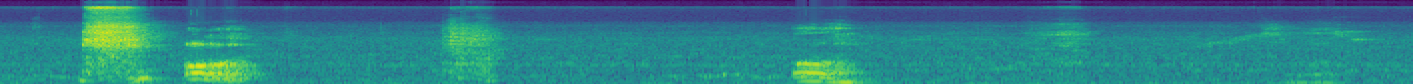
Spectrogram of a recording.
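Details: Self-provoked sneezing triggered at home with a toothpick in the nose: two sharp sneeze bursts, each followed by a voiced cry, with soft breaths and brief talk in a quiet room.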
